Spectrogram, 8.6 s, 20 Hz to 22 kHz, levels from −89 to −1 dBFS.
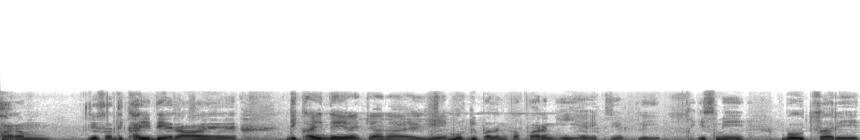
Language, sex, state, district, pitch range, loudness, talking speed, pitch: Hindi, male, Rajasthan, Bikaner, 100-115 Hz, -18 LUFS, 165 wpm, 110 Hz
